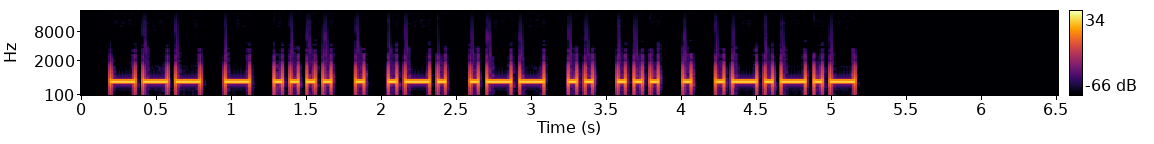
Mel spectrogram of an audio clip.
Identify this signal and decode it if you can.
Morse code, heard as a keyed tone, about 22 wpm, 700 Hz. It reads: OTHERWISE.
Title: Sentences from Top 1500 Words 22wpm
